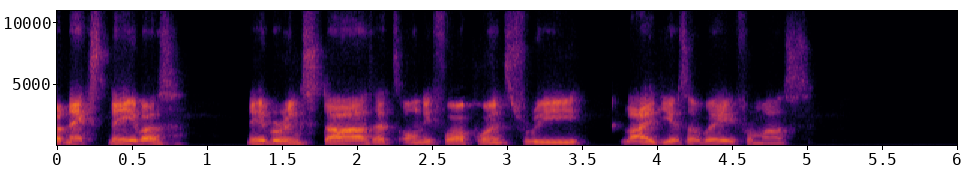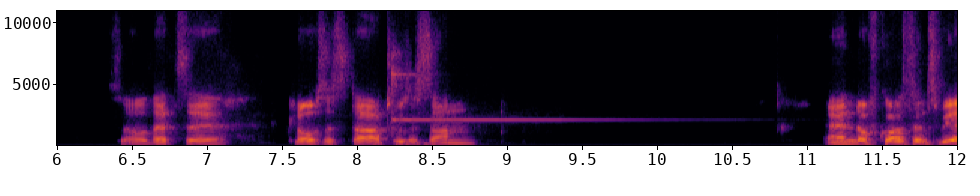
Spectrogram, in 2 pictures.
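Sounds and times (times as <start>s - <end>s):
high ding: 8.2s - 10.7s.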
